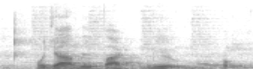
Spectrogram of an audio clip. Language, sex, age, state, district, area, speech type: Maithili, male, 60+, Bihar, Araria, rural, spontaneous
